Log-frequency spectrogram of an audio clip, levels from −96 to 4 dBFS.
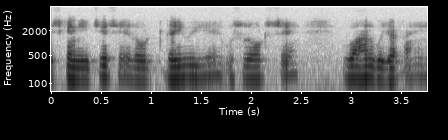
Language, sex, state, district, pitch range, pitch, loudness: Hindi, male, Uttar Pradesh, Lucknow, 120-135 Hz, 130 Hz, -18 LUFS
